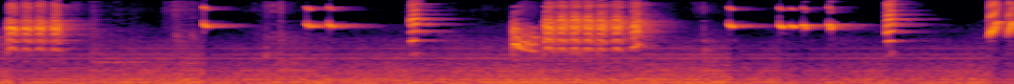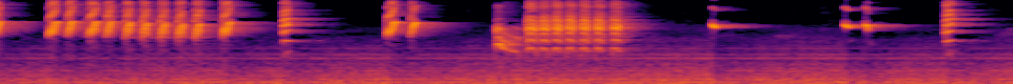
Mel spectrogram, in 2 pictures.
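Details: Master training song of a grey-cheeked bulbul (cucak kinoy) with clear 'tembakan' shots: dense rattling bursts of rapid high notes alternating with sharp single chirps throughout.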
